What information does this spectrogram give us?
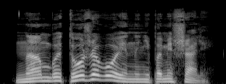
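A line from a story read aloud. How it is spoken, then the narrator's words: Sighing. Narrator (Russian): вздохнул Всеволод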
